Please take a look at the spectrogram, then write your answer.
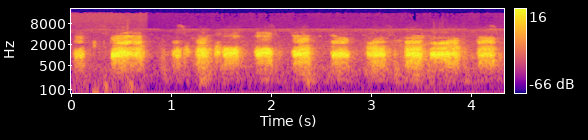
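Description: Greater flamingos call in a steady run of about eleven loud, harsh, goose-like honks, evenly spaced and mid-pitched, with no voices.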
